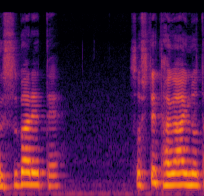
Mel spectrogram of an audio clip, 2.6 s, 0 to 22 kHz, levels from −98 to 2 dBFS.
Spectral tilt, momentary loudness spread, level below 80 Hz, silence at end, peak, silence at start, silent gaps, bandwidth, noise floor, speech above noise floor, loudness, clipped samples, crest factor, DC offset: -4.5 dB/octave; 16 LU; -60 dBFS; 0 s; -8 dBFS; 0 s; none; 17 kHz; -59 dBFS; 36 dB; -23 LUFS; under 0.1%; 16 dB; under 0.1%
